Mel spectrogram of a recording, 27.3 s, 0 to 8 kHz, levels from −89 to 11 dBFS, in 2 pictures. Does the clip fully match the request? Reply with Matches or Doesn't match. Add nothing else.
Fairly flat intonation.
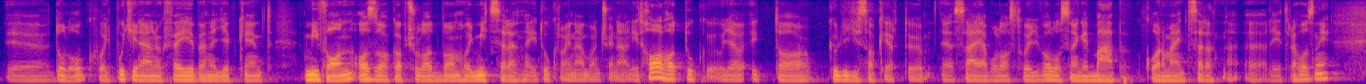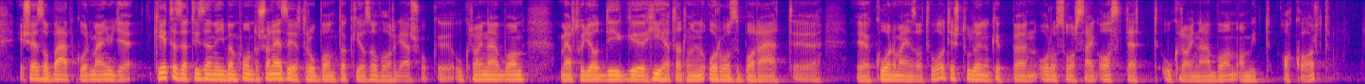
Matches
